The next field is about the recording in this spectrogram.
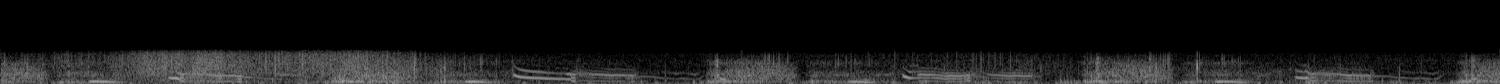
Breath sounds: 0.78-1.26 s: rhonchi
1.58-2.56 s: wheeze
4.56-5.04 s: rhonchi
5.00-7.04 s: wheeze
7.02-8.02 s: inhalation
8.06-10.80 s: exhalation
8.40-8.88 s: rhonchi
8.92-10.48 s: wheeze
10.86-11.86 s: inhalation
11.92-14.54 s: exhalation
12.16-12.64 s: rhonchi
12.94-14.54 s: wheeze
14.62-15.00 s: inhalation

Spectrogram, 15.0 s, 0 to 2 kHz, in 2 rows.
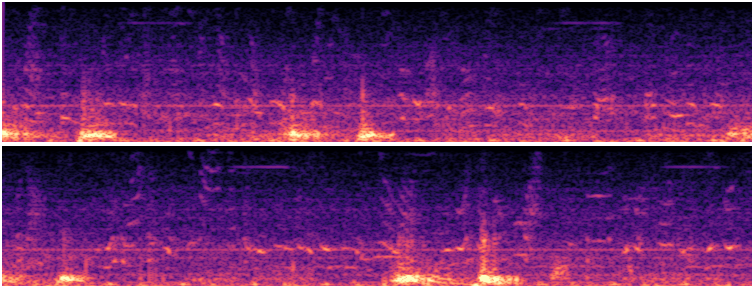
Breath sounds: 0.00-0.97 s: inhalation
0.97-1.58 s: exhalation
2.50-3.42 s: inhalation
3.47-4.20 s: exhalation
6.85-7.95 s: inhalation
7.99-8.67 s: exhalation
11.12-12.22 s: inhalation
12.18-13.04 s: exhalation

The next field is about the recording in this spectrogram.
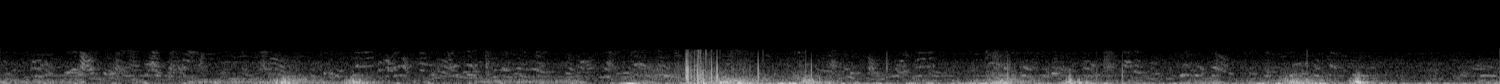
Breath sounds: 2.76-3.29 s: inhalation
3.40-3.78 s: exhalation
9.94-10.47 s: inhalation
10.61-11.00 s: exhalation
12.85-13.35 s: inhalation
13.51-13.90 s: exhalation

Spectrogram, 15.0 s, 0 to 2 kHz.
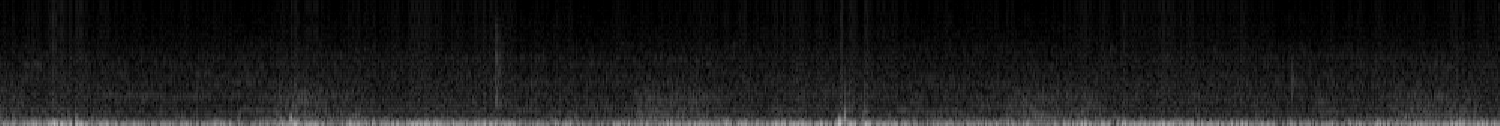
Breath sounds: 2.60-3.67 s: inhalation
6.26-7.33 s: inhalation
10.03-11.10 s: inhalation
13.89-14.96 s: inhalation

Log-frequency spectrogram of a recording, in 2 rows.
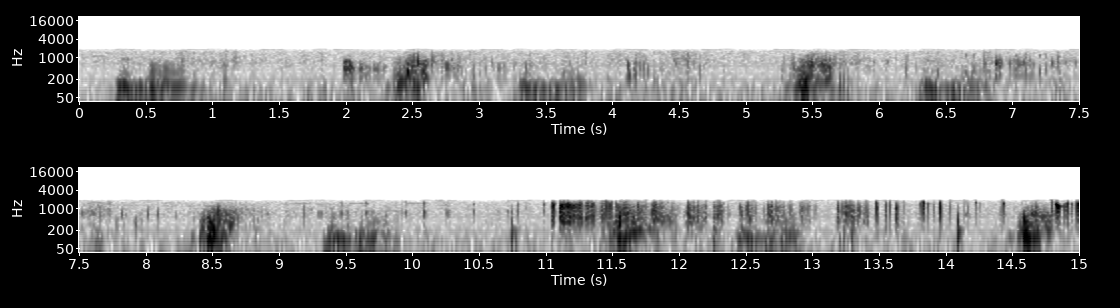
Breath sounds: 0.13-1.06 s: exhalation
0.13-1.06 s: rhonchi
2.16-2.68 s: inhalation
2.16-2.68 s: crackles
3.21-3.91 s: exhalation
3.21-3.91 s: rhonchi
5.28-5.88 s: inhalation
5.28-5.88 s: crackles
6.28-6.98 s: exhalation
6.28-6.98 s: crackles
8.24-8.79 s: inhalation
8.24-8.79 s: crackles
9.34-10.04 s: exhalation
9.34-10.04 s: crackles

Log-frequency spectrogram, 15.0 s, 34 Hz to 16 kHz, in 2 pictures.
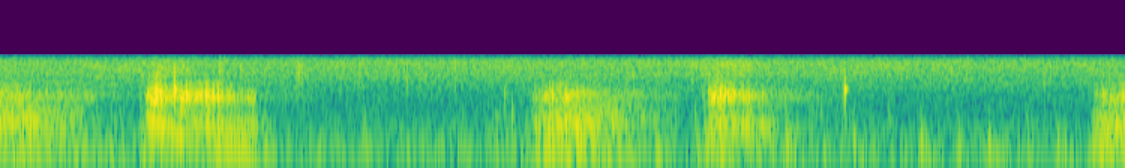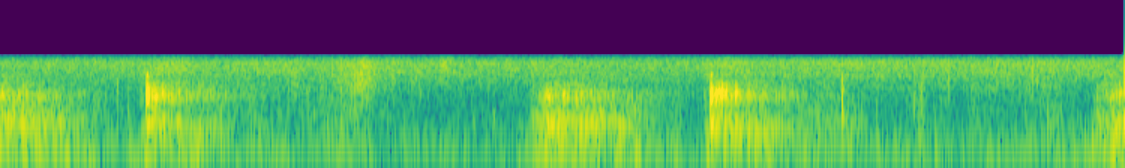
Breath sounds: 0.85-2.07 s: exhalation
0.85-2.07 s: rhonchi
3.49-4.58 s: inhalation
4.58-5.67 s: exhalation
7.27-8.45 s: inhalation
8.42-9.40 s: exhalation
11.08-12.21 s: inhalation
12.21-13.42 s: exhalation

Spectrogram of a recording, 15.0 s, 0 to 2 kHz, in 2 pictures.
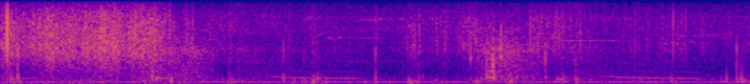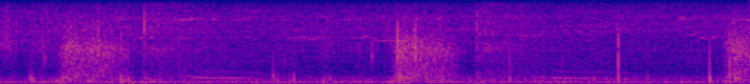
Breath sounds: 2.45-3.62 s: wheeze
2.49-3.66 s: wheeze
4.80-5.52 s: inhalation
8.12-8.84 s: inhalation
9.20-10.29 s: wheeze
11.42-12.14 s: inhalation
13.02-14.19 s: wheeze

